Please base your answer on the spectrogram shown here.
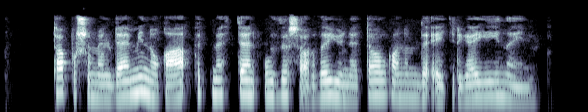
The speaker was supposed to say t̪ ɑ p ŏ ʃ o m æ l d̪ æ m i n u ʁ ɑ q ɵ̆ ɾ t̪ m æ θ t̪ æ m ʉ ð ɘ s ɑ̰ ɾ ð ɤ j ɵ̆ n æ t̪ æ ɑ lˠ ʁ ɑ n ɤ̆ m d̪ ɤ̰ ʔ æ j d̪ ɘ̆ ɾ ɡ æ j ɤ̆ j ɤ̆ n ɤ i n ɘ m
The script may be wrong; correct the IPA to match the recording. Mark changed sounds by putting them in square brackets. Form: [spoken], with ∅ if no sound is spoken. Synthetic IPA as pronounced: t̪ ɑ p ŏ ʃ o m æ l d̪ æ m i n u ʁ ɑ [k] ɵ̆ [∅] t̪ m æ θ t̪ æ [n] ʉ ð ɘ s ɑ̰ ɾ ð ɤ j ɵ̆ n æ t̪ æ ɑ lˠ ʁ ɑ n ɤ̆ m d̪ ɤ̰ ʔ æ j [t̪] ɘ̆ ɾ ɡ æ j ɤ̆ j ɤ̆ n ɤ i n ɘ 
